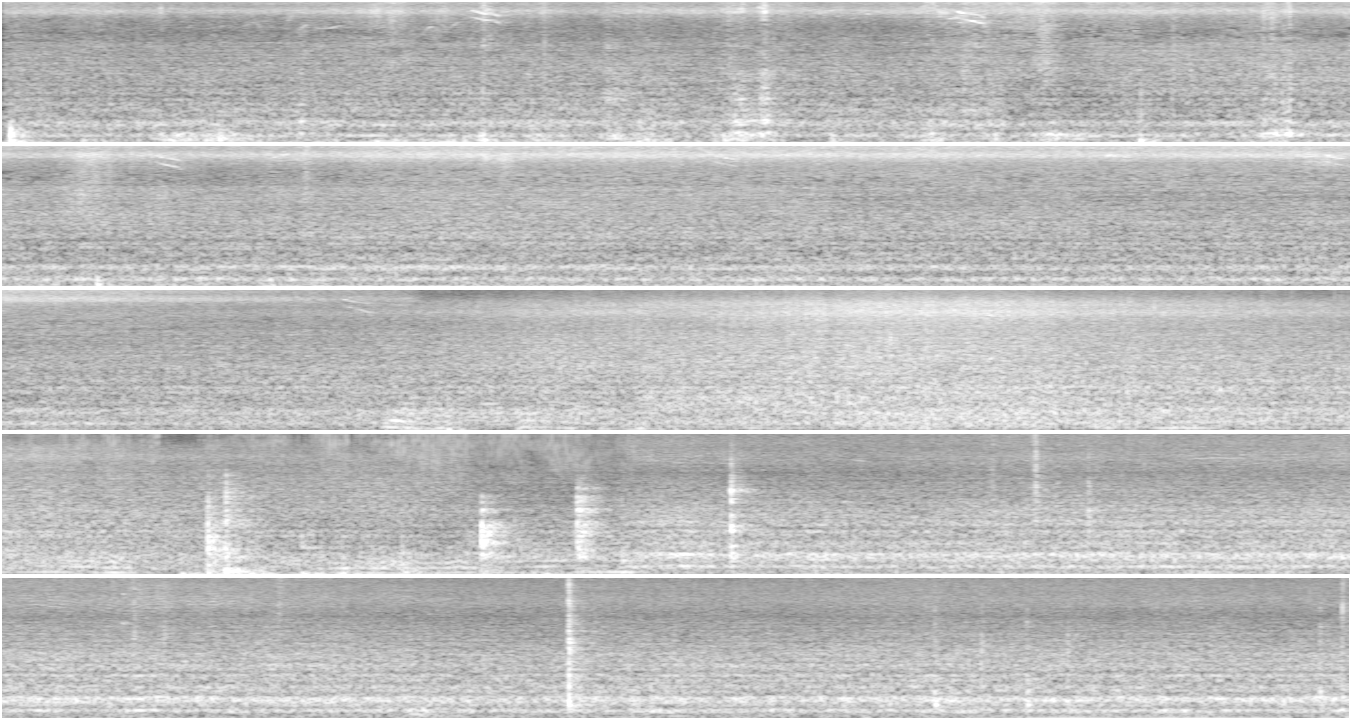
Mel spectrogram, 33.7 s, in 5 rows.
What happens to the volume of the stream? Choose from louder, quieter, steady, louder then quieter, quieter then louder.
louder then quieter.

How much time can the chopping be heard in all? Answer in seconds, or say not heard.
2 s.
